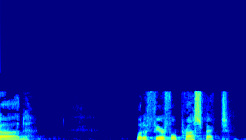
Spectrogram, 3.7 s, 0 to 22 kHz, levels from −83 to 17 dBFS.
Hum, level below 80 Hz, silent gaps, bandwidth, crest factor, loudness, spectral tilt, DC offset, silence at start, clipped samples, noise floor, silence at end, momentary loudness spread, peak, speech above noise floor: none; -66 dBFS; none; 8 kHz; 20 dB; -27 LUFS; -4.5 dB/octave; under 0.1%; 0 s; under 0.1%; -82 dBFS; 0.3 s; 11 LU; -10 dBFS; 56 dB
